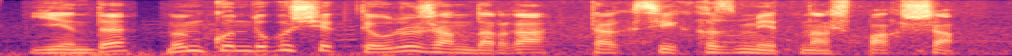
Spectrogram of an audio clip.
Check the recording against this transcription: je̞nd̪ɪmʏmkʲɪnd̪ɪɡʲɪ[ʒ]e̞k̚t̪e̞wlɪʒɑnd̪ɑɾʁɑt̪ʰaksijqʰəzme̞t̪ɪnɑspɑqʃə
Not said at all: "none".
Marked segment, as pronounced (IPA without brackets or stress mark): ʃ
